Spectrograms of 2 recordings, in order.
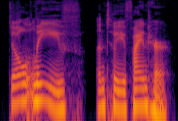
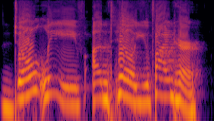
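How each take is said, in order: First: It is said louder, at medium volume. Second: It is said loudest and most urgently.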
